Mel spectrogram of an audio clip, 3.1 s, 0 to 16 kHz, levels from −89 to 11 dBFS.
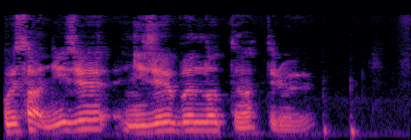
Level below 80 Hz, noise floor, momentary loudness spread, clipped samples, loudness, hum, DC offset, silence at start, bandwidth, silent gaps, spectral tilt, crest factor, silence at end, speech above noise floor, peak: -68 dBFS; -46 dBFS; 21 LU; under 0.1%; -25 LUFS; none; under 0.1%; 0.05 s; 12 kHz; none; -4 dB/octave; 16 dB; 0.4 s; 20 dB; -10 dBFS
